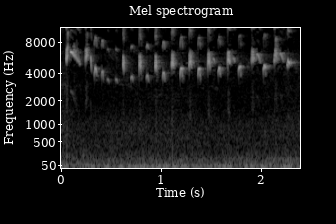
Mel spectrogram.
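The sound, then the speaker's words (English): Male song sparrows sing from a woody thicket along a riverbank, bright high trilling notes tumbling in quick repeated runs, lively and continuous over a faint low background. “From a woody thicket along the bank, male song sparrows belt out their chorus all day long.”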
